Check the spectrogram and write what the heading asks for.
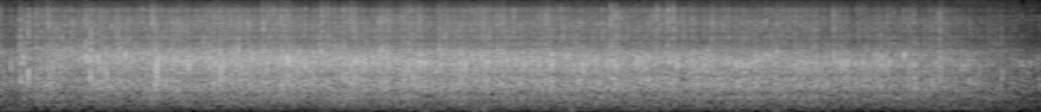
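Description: A large audience applauding, breaking out suddenly and dying away near the end.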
